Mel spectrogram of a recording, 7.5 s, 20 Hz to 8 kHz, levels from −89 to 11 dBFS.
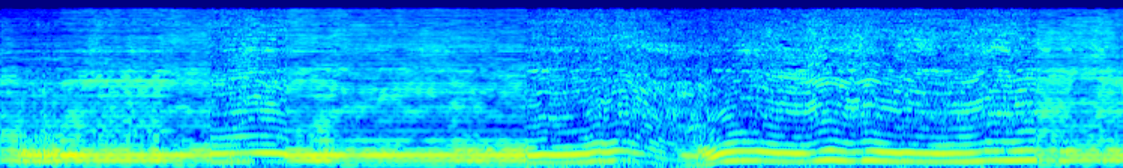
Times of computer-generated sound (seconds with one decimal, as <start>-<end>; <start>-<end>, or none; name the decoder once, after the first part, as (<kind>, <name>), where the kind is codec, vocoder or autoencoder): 0.0-1.4 (vocoder, HiFi-GAN); 1.9-3.5; 6.9-7.5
